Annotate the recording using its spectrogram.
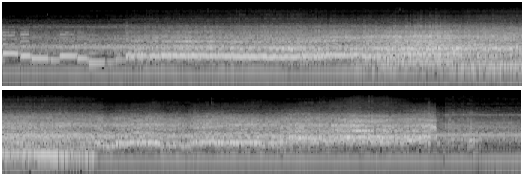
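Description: A metal lathe hums as a drill bit bores into a spinning workpiece.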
